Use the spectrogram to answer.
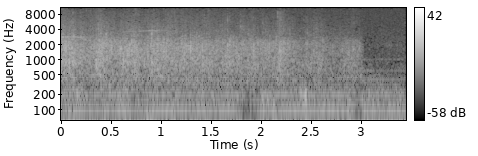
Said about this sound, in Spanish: Un aplauso a sus líderes, un fuerte, fuerte, fuerte aplauso.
